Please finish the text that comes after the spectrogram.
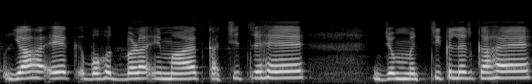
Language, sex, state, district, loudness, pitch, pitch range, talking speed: Hindi, female, Jharkhand, Palamu, -15 LUFS, 280 Hz, 260-295 Hz, 145 wpm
